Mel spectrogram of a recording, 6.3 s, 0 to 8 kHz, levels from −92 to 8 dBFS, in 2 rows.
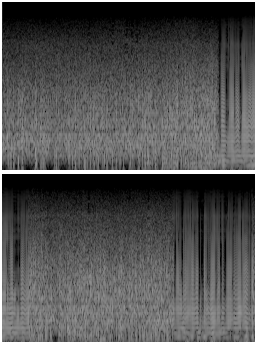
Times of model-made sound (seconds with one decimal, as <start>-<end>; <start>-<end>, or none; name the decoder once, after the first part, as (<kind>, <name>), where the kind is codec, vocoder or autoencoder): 2.7-3.5 (vocoder, BigVGAN v2); 5.3-6.3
